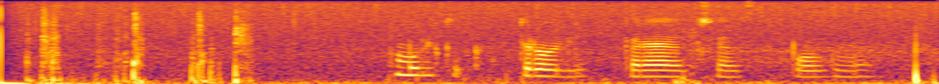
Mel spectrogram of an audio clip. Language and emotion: Russian, neutral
